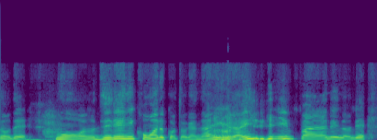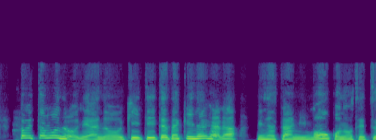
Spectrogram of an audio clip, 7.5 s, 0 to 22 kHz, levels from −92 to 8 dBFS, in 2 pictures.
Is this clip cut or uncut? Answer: uncut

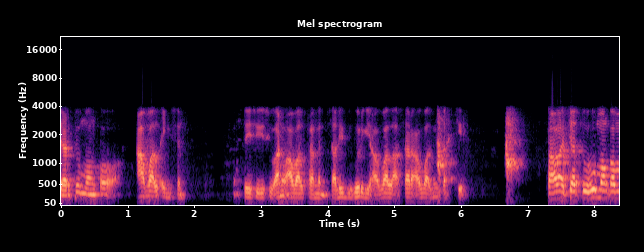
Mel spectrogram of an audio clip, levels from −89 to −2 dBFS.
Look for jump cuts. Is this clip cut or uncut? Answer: uncut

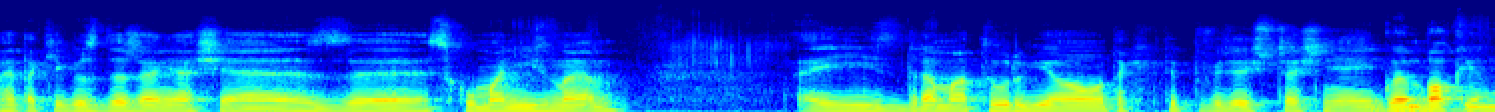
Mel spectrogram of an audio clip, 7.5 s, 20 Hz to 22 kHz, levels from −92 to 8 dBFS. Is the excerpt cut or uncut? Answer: uncut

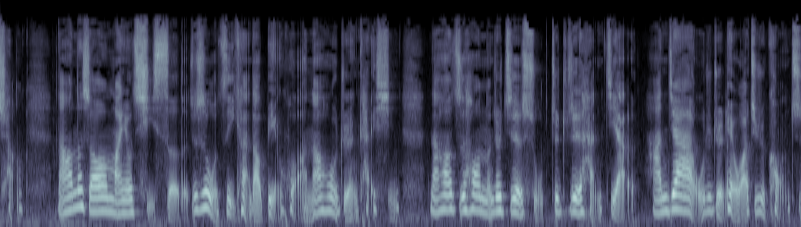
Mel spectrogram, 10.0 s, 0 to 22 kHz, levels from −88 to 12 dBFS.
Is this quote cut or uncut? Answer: cut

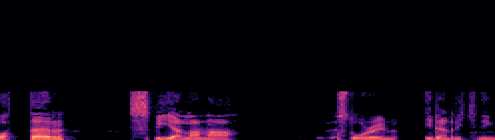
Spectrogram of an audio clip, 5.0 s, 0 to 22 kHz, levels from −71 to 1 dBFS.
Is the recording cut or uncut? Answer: cut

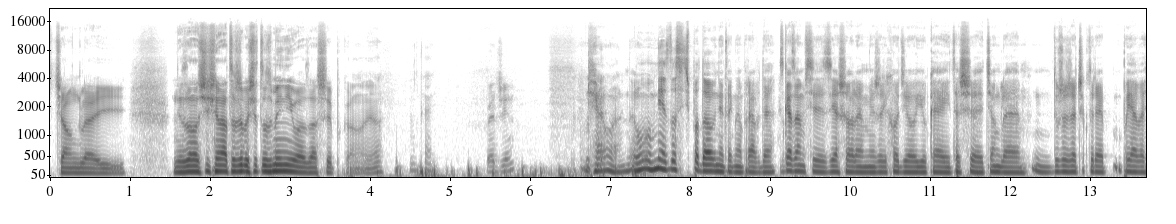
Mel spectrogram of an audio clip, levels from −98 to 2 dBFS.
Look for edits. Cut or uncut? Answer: uncut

